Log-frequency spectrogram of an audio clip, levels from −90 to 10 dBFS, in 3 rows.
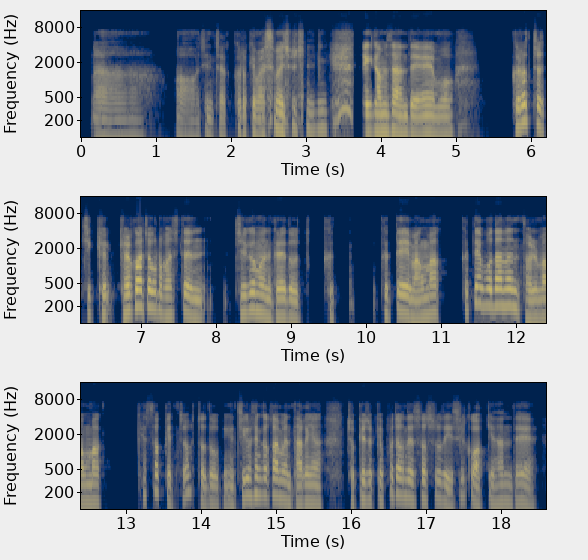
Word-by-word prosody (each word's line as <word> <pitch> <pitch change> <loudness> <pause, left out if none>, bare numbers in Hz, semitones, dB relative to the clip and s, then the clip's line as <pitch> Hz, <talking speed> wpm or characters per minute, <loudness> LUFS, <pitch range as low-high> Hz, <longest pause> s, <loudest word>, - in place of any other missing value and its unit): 아. 100 -1 -10 0.4
어 95 +1 -10
진짜 105 +1 -10
그렇게 - - -5
말씀해 130 +6 +3
주신 135 0 -3 0.6
되게 130 -1 +7
감사한데, 120 -2 +4
뭐 115 0 -5 0.8
그렇죠. 165 -1 +3
지 140 - -9
겨 150 - -2 0.2
결과적으로 180 +2 +6
봤을 145 0 -3
땐 135 -5 +2 0.4
지금은 155 -3 0
그래도 135 -2 +3 0.3
그 - - -12 0.6
그때 160 -2 +2
막막 140 +5 +2 0.2
그때보다는 200 -1 +3
덜 125 -3 -1
막막했었겠죠? 140 +8 -5
저도 130 0 -5
그냥 125 - -12
지금 170 +1 -4
생각하면 170 -4 0
다 130 0 0
그냥 135 -1 -4 0.4
좋게, 155 +3 -4
좋게 150 - -7
포장됐었 165 -4 -3
수도 155 -2 -8
있을 105 - -7
것 - - -5
같긴 135 - -3
한데 135 -3 -6
140 Hz, 275 characters per minute, -23 LUFS, 125-165 Hz, 0.8 s, 되게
